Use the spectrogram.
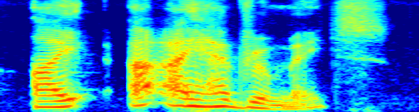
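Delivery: mock sorry-sounding, halting words with repeats. Retelling how a witness answered an officer, imitating an apologetic tone. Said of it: "almost saying it in an apologetic way".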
